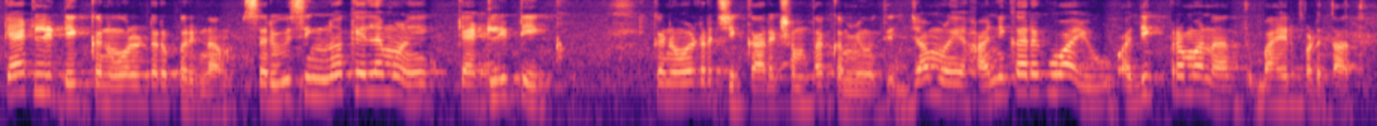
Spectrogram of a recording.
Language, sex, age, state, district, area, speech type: Marathi, male, 18-30, Maharashtra, Sangli, urban, spontaneous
